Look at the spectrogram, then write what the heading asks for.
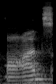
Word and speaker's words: aunts: god okay so like either pronunciation is okay ants are odds like i personally say ants but some people might say odds too oh all right so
